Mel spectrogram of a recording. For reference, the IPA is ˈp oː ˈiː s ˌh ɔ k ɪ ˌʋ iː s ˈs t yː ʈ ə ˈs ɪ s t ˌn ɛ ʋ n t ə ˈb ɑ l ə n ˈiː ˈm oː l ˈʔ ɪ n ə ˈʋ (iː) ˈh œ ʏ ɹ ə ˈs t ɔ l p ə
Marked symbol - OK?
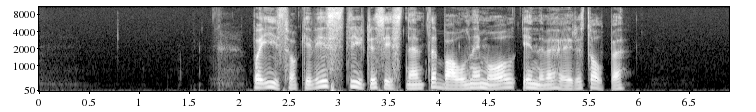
no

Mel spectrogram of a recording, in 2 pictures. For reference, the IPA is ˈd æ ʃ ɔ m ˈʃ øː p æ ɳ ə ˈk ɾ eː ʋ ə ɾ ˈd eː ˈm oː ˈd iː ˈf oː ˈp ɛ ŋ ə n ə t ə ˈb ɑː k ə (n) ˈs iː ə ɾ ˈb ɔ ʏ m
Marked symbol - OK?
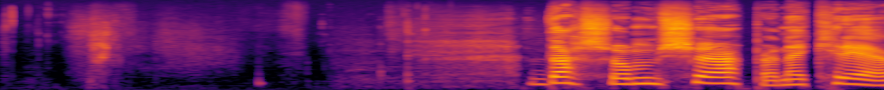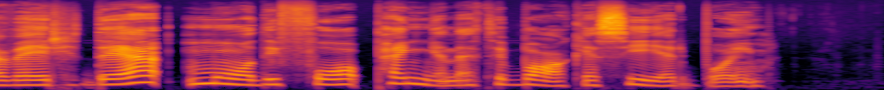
no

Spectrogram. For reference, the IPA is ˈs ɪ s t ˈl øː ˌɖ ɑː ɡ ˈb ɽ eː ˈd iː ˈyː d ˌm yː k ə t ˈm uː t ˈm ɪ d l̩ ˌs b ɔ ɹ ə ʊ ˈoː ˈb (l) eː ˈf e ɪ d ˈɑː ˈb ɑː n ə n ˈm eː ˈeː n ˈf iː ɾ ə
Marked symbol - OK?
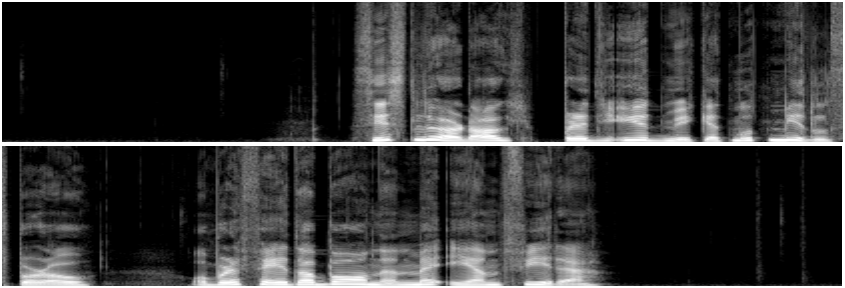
no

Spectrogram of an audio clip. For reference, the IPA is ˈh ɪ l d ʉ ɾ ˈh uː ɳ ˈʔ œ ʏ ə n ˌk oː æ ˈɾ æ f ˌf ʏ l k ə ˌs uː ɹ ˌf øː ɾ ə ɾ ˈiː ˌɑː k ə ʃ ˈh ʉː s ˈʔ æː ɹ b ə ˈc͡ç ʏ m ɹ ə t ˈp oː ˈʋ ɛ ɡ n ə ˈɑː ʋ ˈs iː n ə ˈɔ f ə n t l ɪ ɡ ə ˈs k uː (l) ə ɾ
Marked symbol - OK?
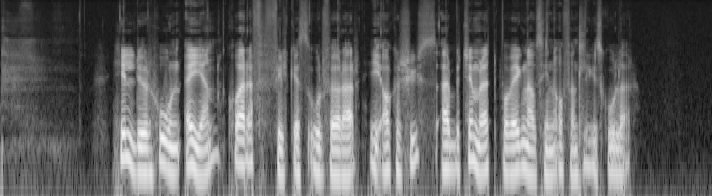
yes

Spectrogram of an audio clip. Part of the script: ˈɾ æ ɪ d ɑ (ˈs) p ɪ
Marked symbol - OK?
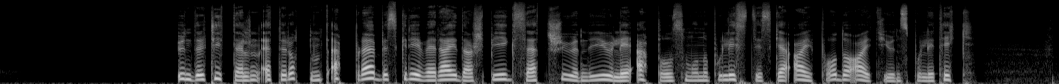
no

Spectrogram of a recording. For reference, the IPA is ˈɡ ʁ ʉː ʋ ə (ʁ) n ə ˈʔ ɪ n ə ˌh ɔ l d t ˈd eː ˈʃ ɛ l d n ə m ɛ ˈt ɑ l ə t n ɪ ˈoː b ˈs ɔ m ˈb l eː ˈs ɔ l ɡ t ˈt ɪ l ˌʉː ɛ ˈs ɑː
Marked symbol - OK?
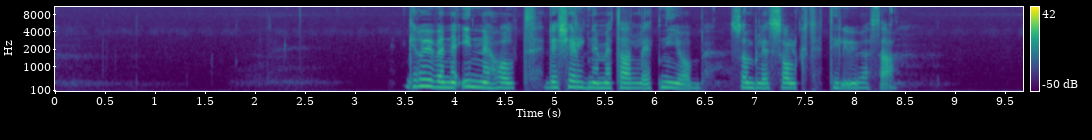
no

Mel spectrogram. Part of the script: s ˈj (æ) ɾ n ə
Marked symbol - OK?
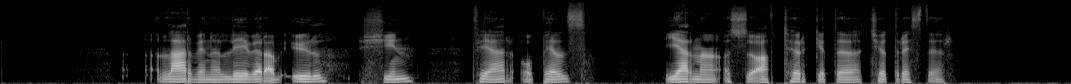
no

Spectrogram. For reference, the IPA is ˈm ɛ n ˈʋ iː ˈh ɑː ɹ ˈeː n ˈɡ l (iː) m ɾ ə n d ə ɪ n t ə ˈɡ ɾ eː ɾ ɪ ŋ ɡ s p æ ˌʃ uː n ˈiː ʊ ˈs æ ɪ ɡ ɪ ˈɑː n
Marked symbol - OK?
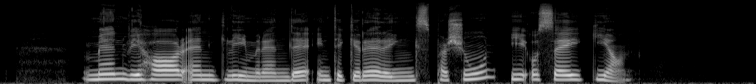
yes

